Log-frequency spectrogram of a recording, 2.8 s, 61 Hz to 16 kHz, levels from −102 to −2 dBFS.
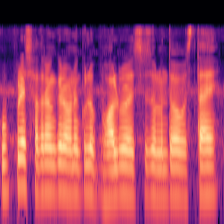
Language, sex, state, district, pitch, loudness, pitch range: Bengali, male, West Bengal, Alipurduar, 130 Hz, -17 LUFS, 125-140 Hz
